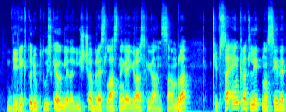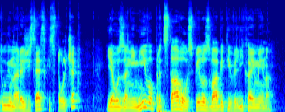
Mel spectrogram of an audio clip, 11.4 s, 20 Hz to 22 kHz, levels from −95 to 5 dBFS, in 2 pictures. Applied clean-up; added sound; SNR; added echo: none; Thump, thud; 9 dB; none.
